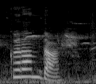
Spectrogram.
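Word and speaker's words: карандаш: Dans ce mot, il y a 0 voyelle O. Parce que les voyelles A, avec ou sans l'accent tonique, ça reste toujours A.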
